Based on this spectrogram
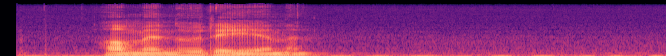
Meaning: definite plural of amenoré
- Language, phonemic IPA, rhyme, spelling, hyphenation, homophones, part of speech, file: Norwegian Bokmål, /amɛnʊˈreːənə/, -ənə, amenoréene, a‧me‧no‧ré‧en‧e, amenoreene, noun, Nb-amenoréene.ogg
